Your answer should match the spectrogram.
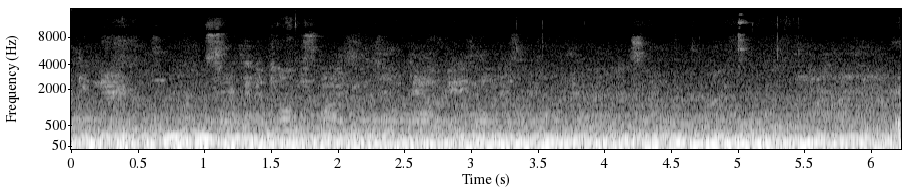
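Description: Passenger train running, heard from inside the carriage: a steady low rumble with a faint hum above it.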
